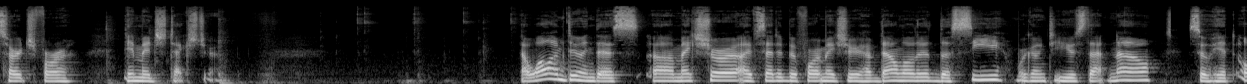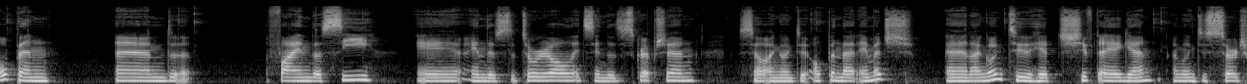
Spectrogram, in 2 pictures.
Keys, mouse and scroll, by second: 4.1 shift+middle click, 5.1 click, 10.8 click, 12.5 click, 22.5 click, 23.3 shift+a.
